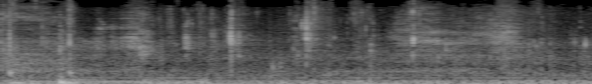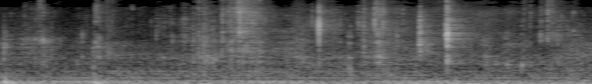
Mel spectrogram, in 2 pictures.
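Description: Chewing with crisp crunches and small crackles, scattered irregularly, as a fried papad is bitten and eaten.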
